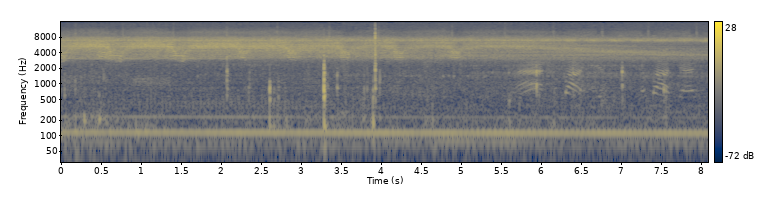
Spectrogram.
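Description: Steady chorus of insects in a rural pasture, a high continuous trill over a low hum, broken by a few sharp knocks about two to four seconds in, the loudest just after three seconds, and a few short chirping calls near the end.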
